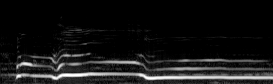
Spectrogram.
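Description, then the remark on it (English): Human voices imitate wolves howling together: one loud, sustained howl that starts abruptly, dips and rises in pitch, then settles into a long, steady, slightly lower tone. No speech accompanies it. “And roars out to the air, and the other wolves all together begin to howl in unison loudly into the sky.”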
